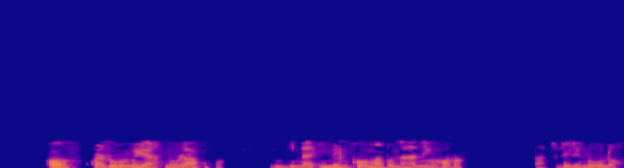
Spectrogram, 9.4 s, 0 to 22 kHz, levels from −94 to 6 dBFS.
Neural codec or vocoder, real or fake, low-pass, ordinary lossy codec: codec, 16 kHz, 4 kbps, X-Codec, HuBERT features, trained on general audio; fake; 3.6 kHz; MP3, 16 kbps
